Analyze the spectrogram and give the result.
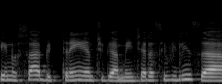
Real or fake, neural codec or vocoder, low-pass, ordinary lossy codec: real; none; none; none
